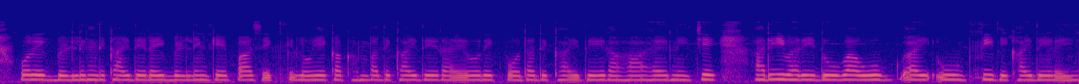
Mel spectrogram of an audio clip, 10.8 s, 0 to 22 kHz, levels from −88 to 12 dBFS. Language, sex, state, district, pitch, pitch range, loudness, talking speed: Hindi, female, Uttar Pradesh, Gorakhpur, 210 Hz, 205-215 Hz, -35 LUFS, 195 wpm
